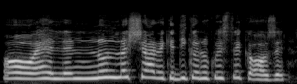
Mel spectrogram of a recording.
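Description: A woman's voice: fairly high pitch, animated, normal speed, dry recording, clean studio sound, voice pushed up, close to an everyday voice. A woman voicing a spoiled, imperious young girl who gives orders and grows indignant, in a storybook reading. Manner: bossy, indignant, whiny.

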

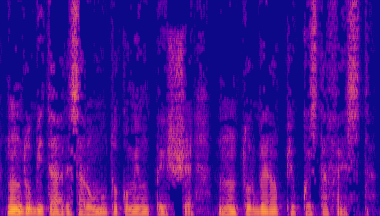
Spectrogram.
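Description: A man's voice: fairly low pitch, normal speed, a little mellow, slightly rough, no echo. Man reading a mocking, ironic young man. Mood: mock-contrite.

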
